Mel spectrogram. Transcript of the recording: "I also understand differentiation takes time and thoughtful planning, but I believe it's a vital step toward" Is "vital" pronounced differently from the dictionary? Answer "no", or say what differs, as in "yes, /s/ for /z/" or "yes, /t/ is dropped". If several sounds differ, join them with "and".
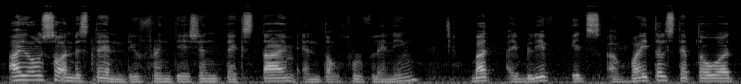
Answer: no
